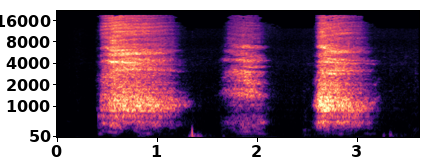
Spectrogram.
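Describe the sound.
A voice imitates gasping breaths as if struggling to breathe while swimming: three breathy rushes of forced air, the first and last long and strong, the middle one shorter and softer, with no words.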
